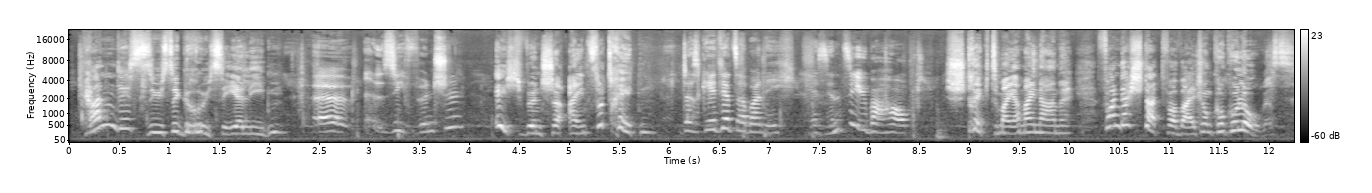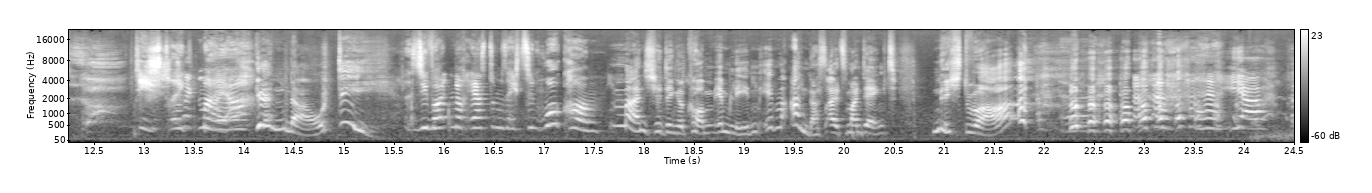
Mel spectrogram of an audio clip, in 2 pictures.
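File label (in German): Hörspiel Mix; PrinzessinEmmy; Kaltleben; Die letztenHelden; BibiBlocksberg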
